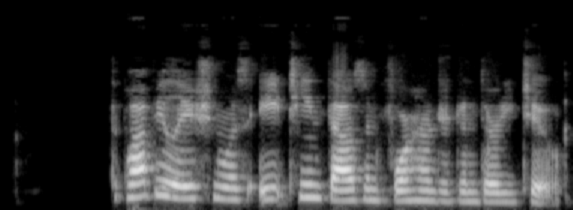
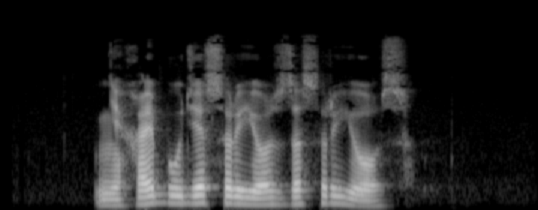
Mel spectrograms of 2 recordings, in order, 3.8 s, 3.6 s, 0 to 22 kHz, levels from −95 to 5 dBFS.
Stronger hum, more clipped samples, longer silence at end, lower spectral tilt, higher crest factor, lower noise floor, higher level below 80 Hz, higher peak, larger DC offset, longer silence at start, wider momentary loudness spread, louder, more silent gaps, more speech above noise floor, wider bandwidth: neither; neither; second, 0.1 s vs 0.9 s; about the same, -5.5 dB/octave vs -5.5 dB/octave; second, 16 dB vs 24 dB; first, under -90 dBFS vs -78 dBFS; about the same, -68 dBFS vs -70 dBFS; about the same, 0 dBFS vs -2 dBFS; neither; about the same, 0.75 s vs 0.65 s; second, 9 LU vs 14 LU; first, -16 LUFS vs -23 LUFS; neither; first, over 74 dB vs 56 dB; second, 7.2 kHz vs 10.5 kHz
